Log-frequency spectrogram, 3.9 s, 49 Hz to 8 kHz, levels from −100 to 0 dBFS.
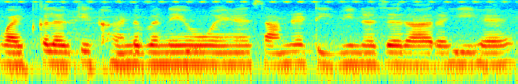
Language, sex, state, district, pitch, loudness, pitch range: Hindi, male, Chhattisgarh, Raipur, 170 Hz, -18 LUFS, 165-170 Hz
